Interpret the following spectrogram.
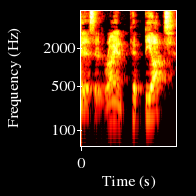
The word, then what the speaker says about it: Pepiot: It is Ryan Pepiot. Pepio. Very French of him, Pepio. Ryan Pepio.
